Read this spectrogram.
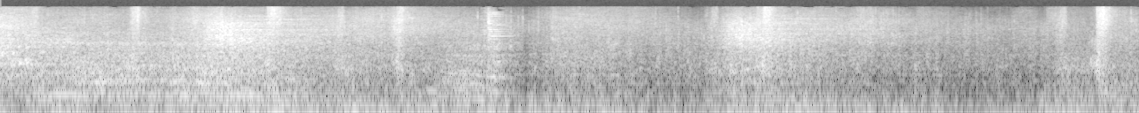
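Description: Game spells whoosh and crackle amid clashing combat sounds.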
